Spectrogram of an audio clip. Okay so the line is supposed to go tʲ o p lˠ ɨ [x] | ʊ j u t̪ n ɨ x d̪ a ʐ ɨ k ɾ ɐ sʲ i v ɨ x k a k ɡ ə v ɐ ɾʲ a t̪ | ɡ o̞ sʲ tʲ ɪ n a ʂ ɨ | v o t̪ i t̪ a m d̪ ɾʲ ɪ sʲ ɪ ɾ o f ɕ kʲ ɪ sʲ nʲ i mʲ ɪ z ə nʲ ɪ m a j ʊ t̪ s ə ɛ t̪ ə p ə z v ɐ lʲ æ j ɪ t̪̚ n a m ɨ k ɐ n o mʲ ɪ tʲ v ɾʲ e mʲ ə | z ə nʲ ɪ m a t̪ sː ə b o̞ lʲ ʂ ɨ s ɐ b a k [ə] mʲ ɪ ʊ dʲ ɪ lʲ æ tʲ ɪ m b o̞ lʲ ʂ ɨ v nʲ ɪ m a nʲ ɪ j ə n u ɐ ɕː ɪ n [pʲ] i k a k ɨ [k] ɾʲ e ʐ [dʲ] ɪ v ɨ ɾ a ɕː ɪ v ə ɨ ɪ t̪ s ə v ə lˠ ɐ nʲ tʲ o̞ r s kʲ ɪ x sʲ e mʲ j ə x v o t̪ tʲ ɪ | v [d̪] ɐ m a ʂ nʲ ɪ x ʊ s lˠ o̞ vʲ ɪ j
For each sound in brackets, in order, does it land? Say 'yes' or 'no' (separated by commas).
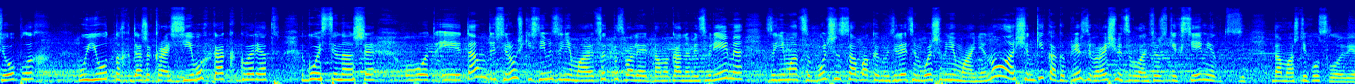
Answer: yes, yes, no, no, yes, yes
